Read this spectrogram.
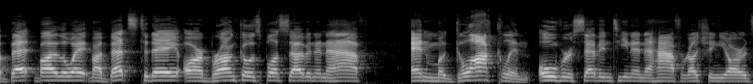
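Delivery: ordinary delivery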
